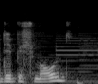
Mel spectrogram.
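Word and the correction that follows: Depeche Mode: Depeche Mode.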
